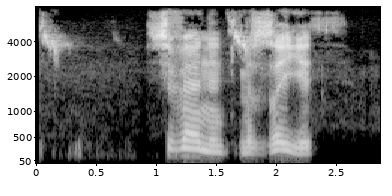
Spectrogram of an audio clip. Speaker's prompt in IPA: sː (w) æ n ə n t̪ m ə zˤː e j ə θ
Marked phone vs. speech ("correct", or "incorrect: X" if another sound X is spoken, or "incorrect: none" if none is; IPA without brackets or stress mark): incorrect: v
